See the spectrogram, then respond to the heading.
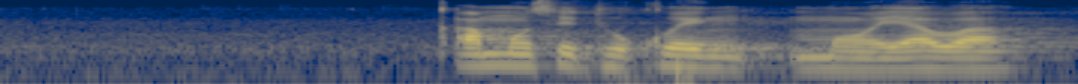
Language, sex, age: Northern Sotho, male, 22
